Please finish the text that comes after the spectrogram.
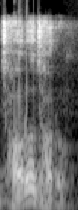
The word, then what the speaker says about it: ঝড়ো ঝড়ো: তাহলে কি হয়ে যাবে, ঝড়ো ঝড়ো, মানে ও কার আসবে। তাহলে অ এর উচ্চারণটা করবো ও এর মতো, লিখবো কিন্তু এগুলো লিখিত রূপ এটা, কিন্তু উচ্চারণের ক্ষেত্রে এই রূপ।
